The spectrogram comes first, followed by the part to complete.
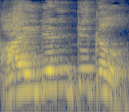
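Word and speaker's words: identical: দেখো আইটেম, আইস, আইডিয়া, আইডেন্টিক্যাল, দেখো কতটা আবার ক্যাল নয়, CL ক্যাল নয়, যেমন ভাইটাল, TL ট্যাল নয়, তেমনি আইডেন্টিক্যাল, কয় হসন্ত লয় হসন্ত, আইডেন্টিক্যাল, আইডেন্টিক্যাল, আইডেন্টিক্যাল নয়।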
